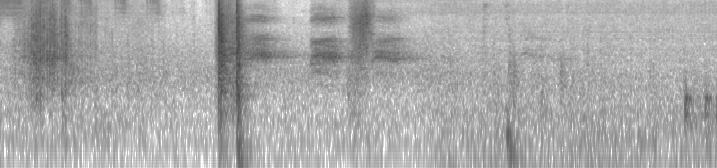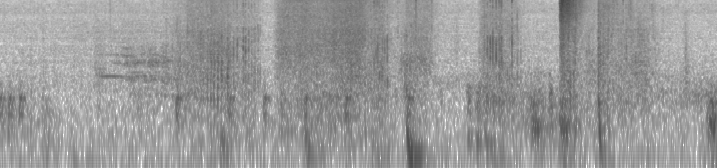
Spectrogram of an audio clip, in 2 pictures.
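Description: Footsteps thud on creaky wooden floorboards.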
